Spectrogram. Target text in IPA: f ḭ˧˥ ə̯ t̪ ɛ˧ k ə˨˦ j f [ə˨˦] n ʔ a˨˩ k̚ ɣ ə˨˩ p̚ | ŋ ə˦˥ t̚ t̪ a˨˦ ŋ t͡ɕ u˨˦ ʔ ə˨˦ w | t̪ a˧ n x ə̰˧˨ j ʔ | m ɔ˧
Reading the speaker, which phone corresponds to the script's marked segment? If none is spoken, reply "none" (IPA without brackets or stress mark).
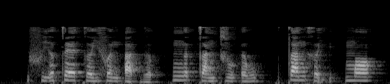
ə˨˦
